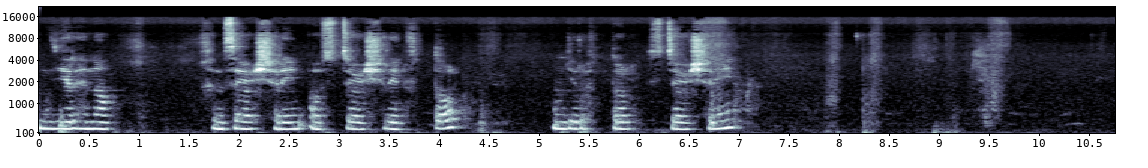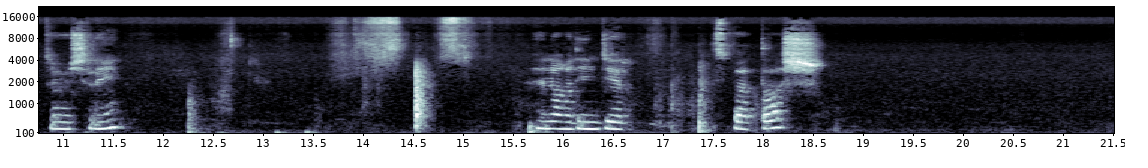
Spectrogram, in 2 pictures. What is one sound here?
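Fabric rustles softly as hands smooth and fold it.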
